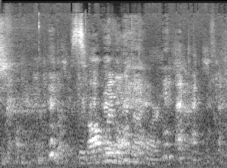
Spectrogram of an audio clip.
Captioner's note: chuckles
